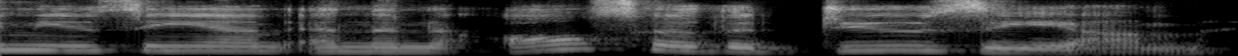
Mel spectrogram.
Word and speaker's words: DoSeum: and then also the Dooseum, and that's spelled Doseum, as in let's go do something, and that's a hands-on kids museum.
